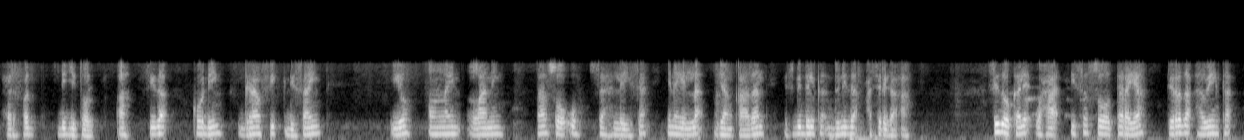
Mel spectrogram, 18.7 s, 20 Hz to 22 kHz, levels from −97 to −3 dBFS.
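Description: From start to finish the speech sounds rough, grainy and boxy, with a hissy, noise-filled texture where clear tone should be and nothing above 4.1 kHz, so sibilants and breath lack any top. This is likely Opus compression in its CELT music mode, starved of bits and falling back to narrowband, consistent with a rate near 8 kbps. With so few bits, band energies survive but their detail is filled with folded or synthetic noise.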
